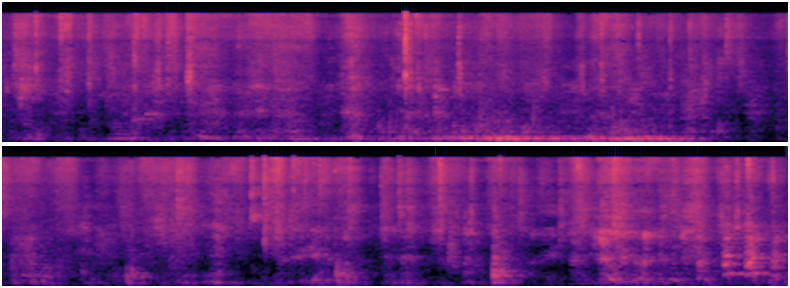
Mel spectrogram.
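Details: A Shar Pei named Eva plays wildly inside, giving a deep, sustained growl for a couple of seconds before it fades into shuffling, knocking and scrabbling sounds.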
